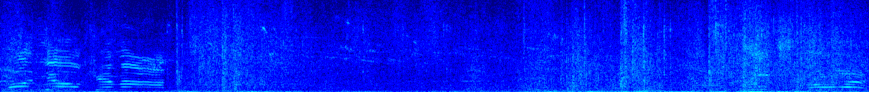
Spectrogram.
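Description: Dwarf artillery fires in a Total War: Warhammer battle, low booming blasts rumbling amid the clamor, mixed with shouted unit voice lines and battle noise.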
